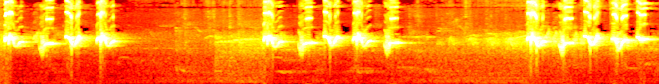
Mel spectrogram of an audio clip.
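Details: Pekin robin ngoceh singing: three bursts of rapidly repeated, bright two-part whistled notes that dip and rise, with short near-silent gaps between the bursts.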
